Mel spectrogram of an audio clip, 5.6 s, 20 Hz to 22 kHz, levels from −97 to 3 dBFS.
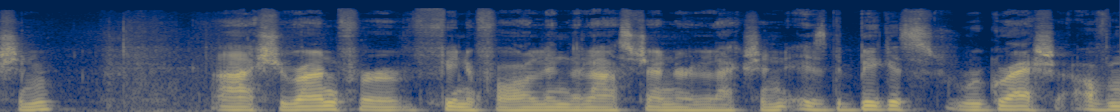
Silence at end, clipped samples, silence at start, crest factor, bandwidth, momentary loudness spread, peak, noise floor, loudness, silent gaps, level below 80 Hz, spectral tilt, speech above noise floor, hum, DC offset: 0 s; under 0.1%; 0 s; 22 dB; 16 kHz; 9 LU; -6 dBFS; -50 dBFS; -28 LUFS; none; -60 dBFS; -5 dB/octave; 23 dB; none; under 0.1%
